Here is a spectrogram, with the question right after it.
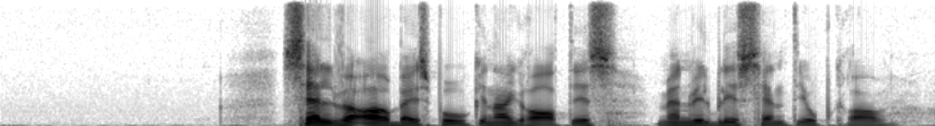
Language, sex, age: Norwegian, male, 54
